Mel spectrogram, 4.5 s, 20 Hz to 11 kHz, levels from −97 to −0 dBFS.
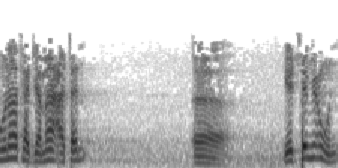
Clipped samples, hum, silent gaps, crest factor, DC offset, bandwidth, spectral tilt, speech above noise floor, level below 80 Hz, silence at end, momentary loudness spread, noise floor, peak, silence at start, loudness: under 0.1%; none; none; 18 dB; under 0.1%; 5.8 kHz; -9.5 dB/octave; 30 dB; -56 dBFS; 0 s; 10 LU; -54 dBFS; -8 dBFS; 0 s; -23 LUFS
